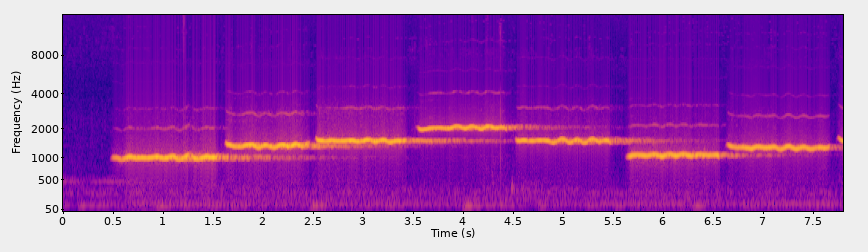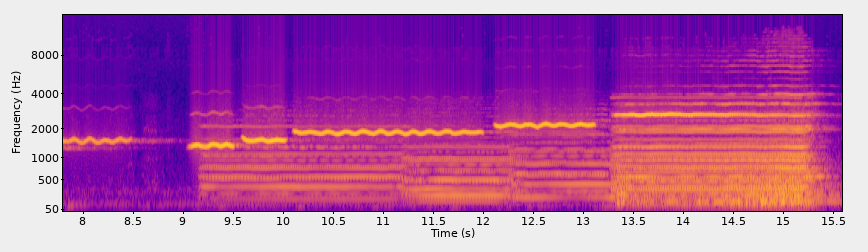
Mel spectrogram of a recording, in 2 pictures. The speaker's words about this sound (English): And for Sunday evening listening pleasure, the signal to listen for is this whistle that identifies the Signal Oil Program, The Whistler.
